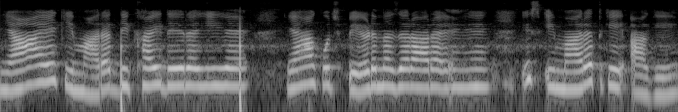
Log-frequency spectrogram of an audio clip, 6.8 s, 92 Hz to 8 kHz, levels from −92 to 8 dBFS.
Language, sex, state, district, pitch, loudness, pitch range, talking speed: Hindi, female, Jharkhand, Jamtara, 255 Hz, -22 LUFS, 235-265 Hz, 170 wpm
